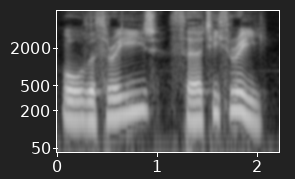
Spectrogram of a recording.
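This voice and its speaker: A bingo caller announcing numbers in measured, formulaic set phrases. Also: medium pitch, dark tone, no room sound, clean studio sound.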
